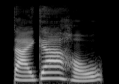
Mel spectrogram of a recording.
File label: Cantonese Greetings everyone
